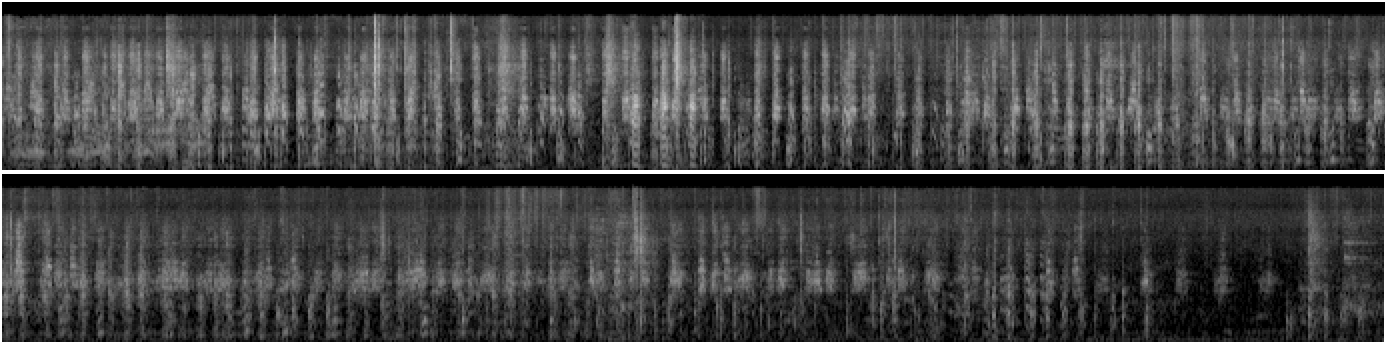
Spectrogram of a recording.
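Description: A flock of domestic ducks quacking in a dense, continuous chorus that grows fainter through the second half.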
